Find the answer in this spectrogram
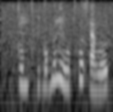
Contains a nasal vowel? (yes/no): yes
